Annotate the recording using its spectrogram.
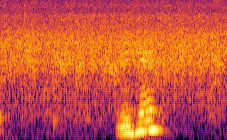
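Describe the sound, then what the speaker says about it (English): Soft, steady sizzling of salt fish frying in a pan, with a brief faint tonal squeak in the middle, no talking. "while that is frying"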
